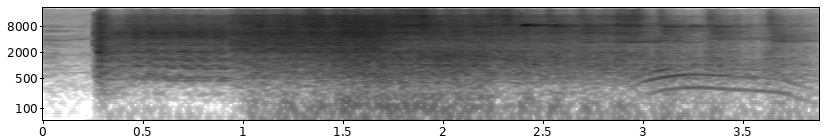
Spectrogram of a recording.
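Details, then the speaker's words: Gilbern Invader Mk3 barn find once the fuel pipe was put in fuel: engine catches but runs uneven and lumpy; plugs suspected, and one spark plug was found loose. Misfire from loose spark plug. "let me clean plugs i think it's plugs turn it off so close we'll just start taking the plugs out and what happened cause one of them was loose"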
